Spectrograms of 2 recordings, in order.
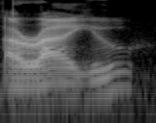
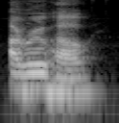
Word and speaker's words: Araujo: And this is Andre Lima, forgive me for butchering this, Arayo? – I think it's Arujo. – Ah, that's probably better.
